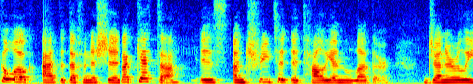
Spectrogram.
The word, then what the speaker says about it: vachetta: Today's video is all about vachette or vachetta, depending on where or how you like to pronounce it. In French, it's vachette. In Italian, it should be vachetta.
